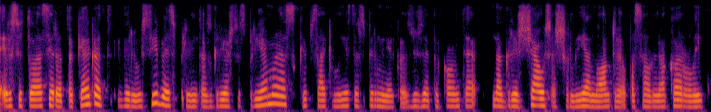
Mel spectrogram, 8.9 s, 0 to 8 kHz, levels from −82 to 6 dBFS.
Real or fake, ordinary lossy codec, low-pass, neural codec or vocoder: fake; Opus, 16 kbps; 7.2 kHz; codec, 16 kHz, 4.8 kbps, FACodec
